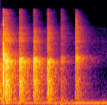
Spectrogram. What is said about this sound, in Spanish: Un fuerte aplauso a todos las naciones.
